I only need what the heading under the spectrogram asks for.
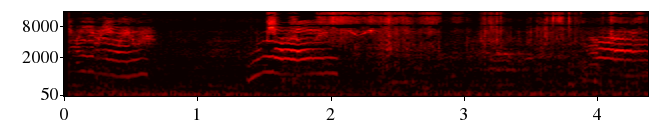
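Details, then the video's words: Hungry orphaned stray kitten in Istanbul, Turkey, meowing: a few thin, high, harmonic meows with rising then falling pitch, spaced irregularly, over steady low background rumble. "orphaned kitten meows for a long time because it is very hungry"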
